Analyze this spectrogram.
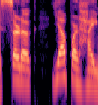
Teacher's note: हमारी जीभ तेजी से ऊपर तालू से टकरा कर नीचे आती है। जिससे एक उछाल वाली आवाज पैदा होती है। जैसे सड़क या पढ़ाई में। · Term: फ्लैप्ड कॉन्सोनेंट्स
